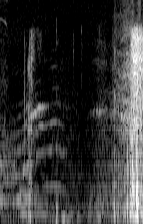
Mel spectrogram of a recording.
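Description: A cat meows, a couple of short harmonic mews followed by a louder, drawn-out cry, with no one talking.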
